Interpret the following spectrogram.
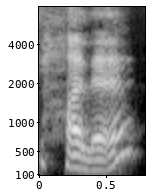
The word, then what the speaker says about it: Haleh: So my name is Haleh, pronounced like hallelujah.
